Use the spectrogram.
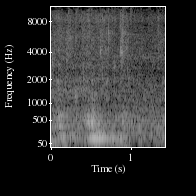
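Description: Water runs briefly and faintly as a Dutch oven is rinsed outdoors beside a creek, a soft, steady splash and trickle with no talk.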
